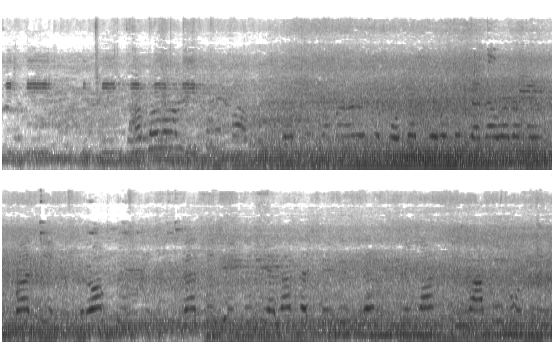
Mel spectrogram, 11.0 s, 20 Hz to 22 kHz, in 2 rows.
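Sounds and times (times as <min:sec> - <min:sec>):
voices talking: 0:00.0 - 0:11.0
motor vehicle passing rumble: 0:00.8 - 0:11.0.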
